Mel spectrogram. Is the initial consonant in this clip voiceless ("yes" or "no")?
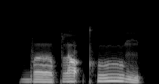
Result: no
